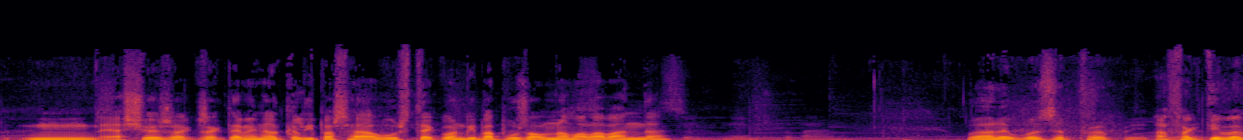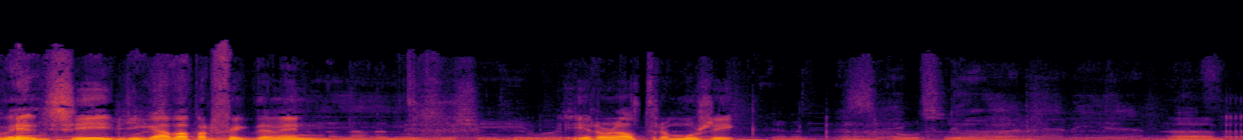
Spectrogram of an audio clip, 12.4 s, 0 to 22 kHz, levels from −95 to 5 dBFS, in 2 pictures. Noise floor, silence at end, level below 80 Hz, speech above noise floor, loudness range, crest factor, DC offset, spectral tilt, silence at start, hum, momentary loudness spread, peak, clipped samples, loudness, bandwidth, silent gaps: -53 dBFS; 0 s; -44 dBFS; 28 dB; 6 LU; 20 dB; under 0.1%; -7.5 dB/octave; 0 s; none; 21 LU; -6 dBFS; under 0.1%; -25 LUFS; 14.5 kHz; none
